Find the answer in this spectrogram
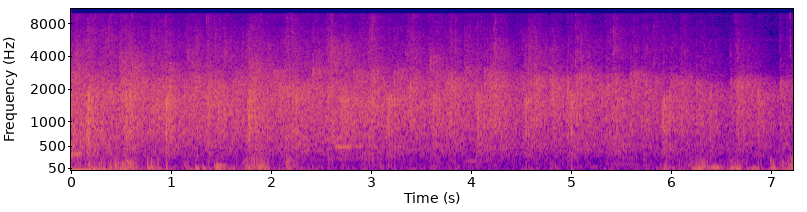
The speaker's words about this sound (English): Oh, I thought you would have naturally clapped because I paused for you.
